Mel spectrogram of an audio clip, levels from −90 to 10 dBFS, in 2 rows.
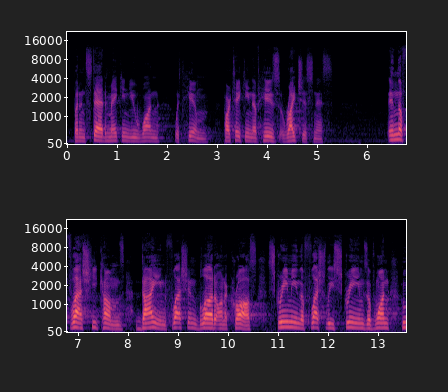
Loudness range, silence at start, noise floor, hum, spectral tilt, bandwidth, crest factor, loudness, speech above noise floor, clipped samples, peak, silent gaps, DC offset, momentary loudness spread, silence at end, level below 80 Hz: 10 LU; 0.15 s; -76 dBFS; none; -6 dB/octave; 12.5 kHz; 22 dB; -31 LUFS; 45 dB; under 0.1%; -10 dBFS; none; under 0.1%; 21 LU; 0 s; -78 dBFS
